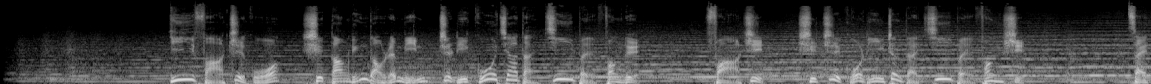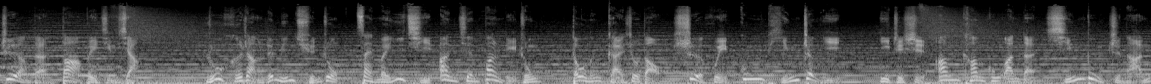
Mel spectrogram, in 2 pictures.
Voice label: 男 安康公安（浑厚力度正式）

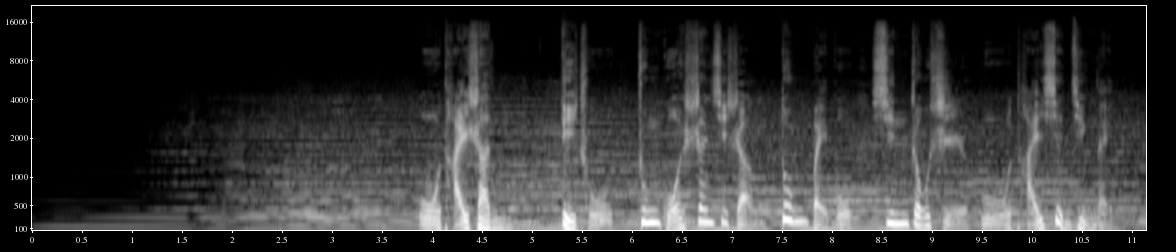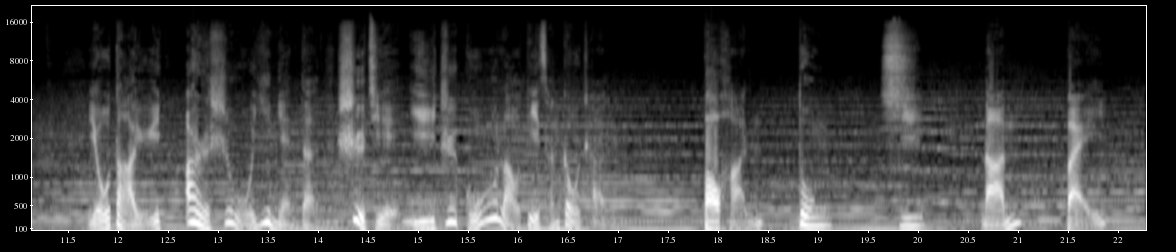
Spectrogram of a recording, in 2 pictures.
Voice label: 男 稳重; 五台山; 优质年轻

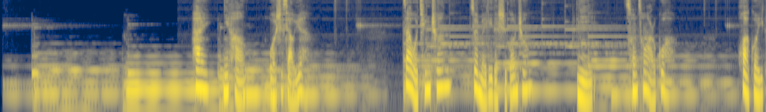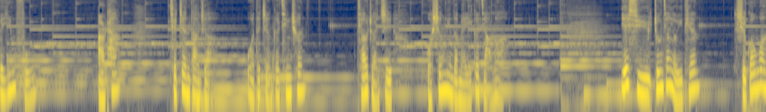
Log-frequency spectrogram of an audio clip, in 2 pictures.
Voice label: 女 深情

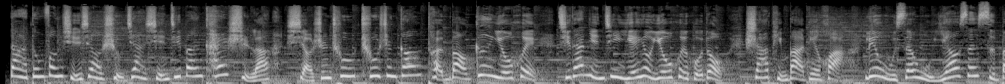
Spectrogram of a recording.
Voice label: 女 暑期培训（激情）

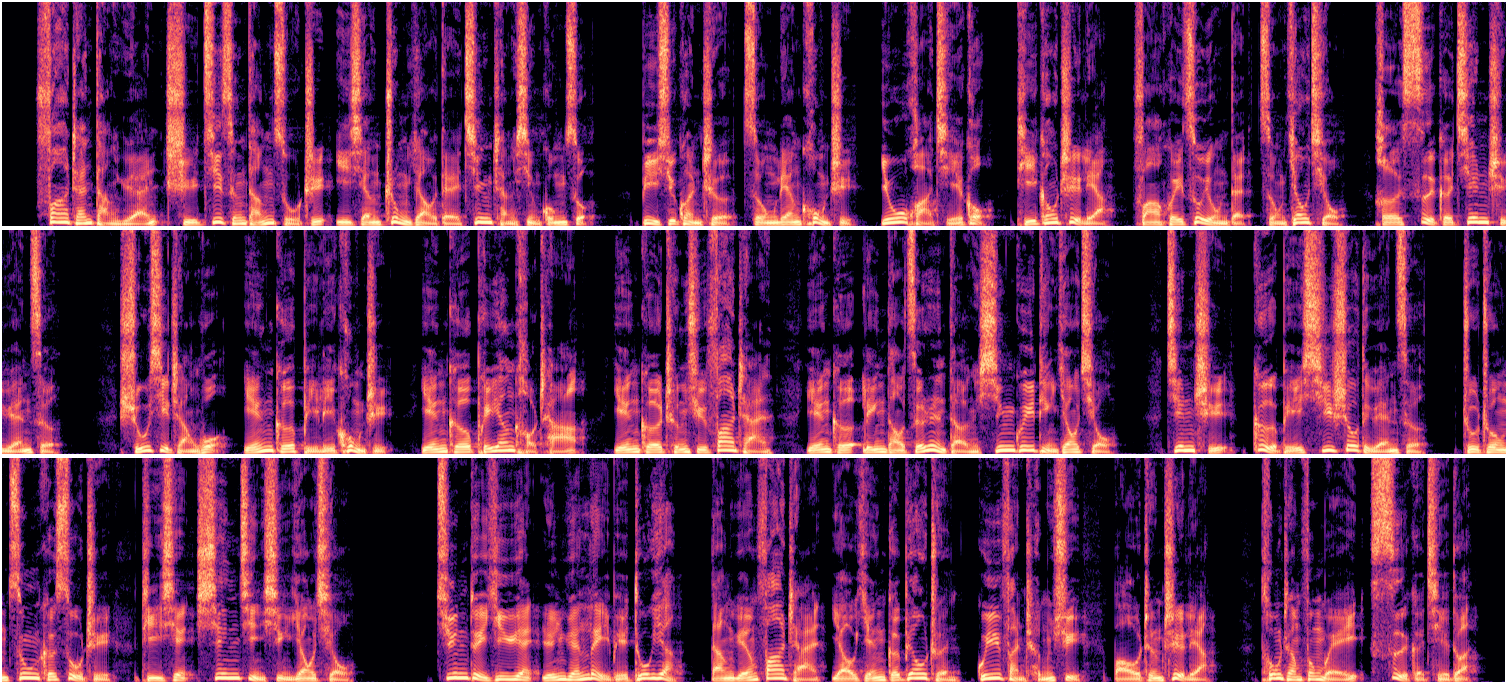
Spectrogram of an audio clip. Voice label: 男 干练新闻 发展党员（正式）

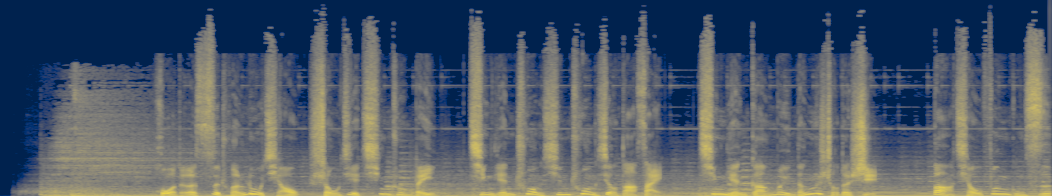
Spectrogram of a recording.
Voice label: 男 颁奖样音（大气激情）

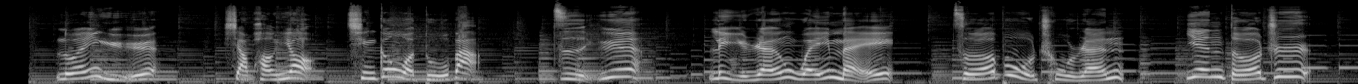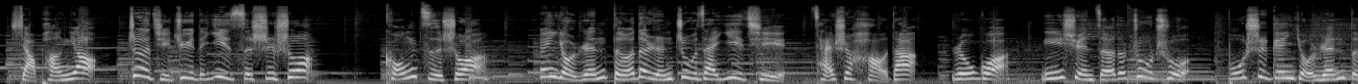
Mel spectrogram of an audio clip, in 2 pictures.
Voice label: 女 少儿读物

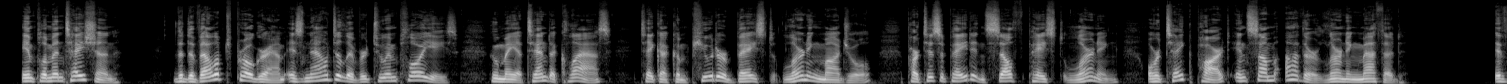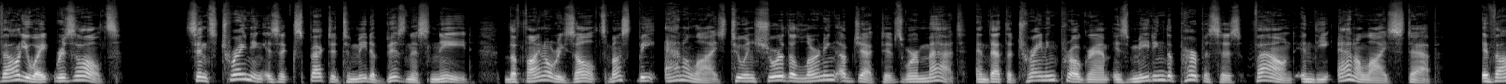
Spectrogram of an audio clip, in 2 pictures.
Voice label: 外籍男 专题类样音

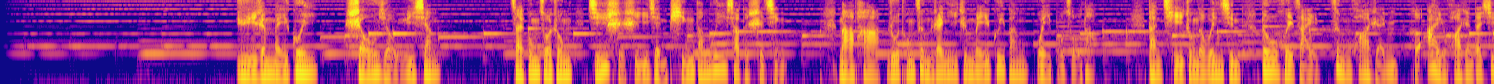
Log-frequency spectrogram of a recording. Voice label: 男16 人物宣传 理财经理（温情）

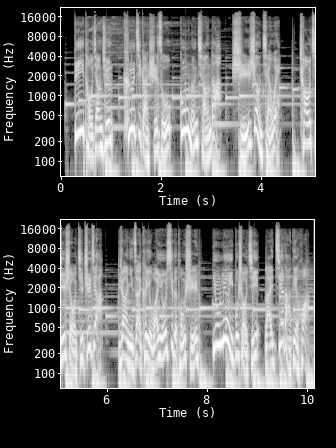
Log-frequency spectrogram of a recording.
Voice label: 男 手机配件（年轻 时尚）; 飞碟说

